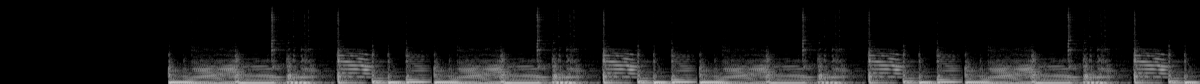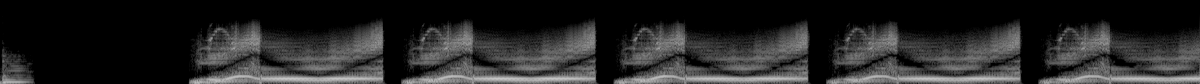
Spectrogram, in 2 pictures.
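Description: Bass samples played through a distorted chorus effect plugin. First an upright bass loop plays for about ten seconds. After a short pause a louder, more distorted bass phrase repeats five times, each with a pitch swoop up and back down.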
